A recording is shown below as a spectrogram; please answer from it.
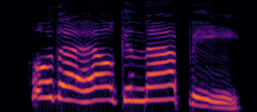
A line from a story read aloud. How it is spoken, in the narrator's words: she shouted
